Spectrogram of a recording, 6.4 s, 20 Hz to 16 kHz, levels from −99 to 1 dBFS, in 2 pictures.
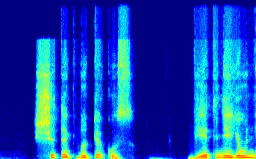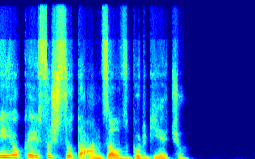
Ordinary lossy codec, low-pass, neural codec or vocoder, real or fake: Opus, 16 kbps; 14.4 kHz; codec, 44.1 kHz, 2.6 kbps, DAC; fake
